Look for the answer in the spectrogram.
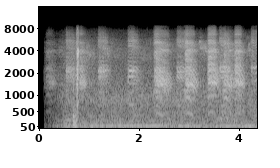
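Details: Fledgling American crow begging noisily while its parents caw to drive away a person photographing it; harsh, nasal cries repeated roughly twice a second in a steady series, with low background hum.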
